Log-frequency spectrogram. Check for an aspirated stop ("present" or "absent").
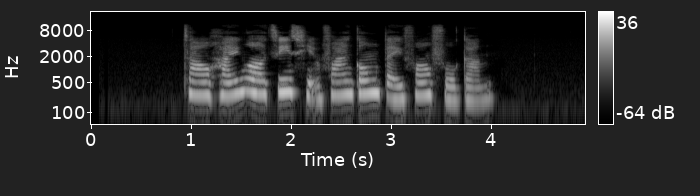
present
